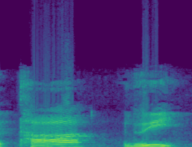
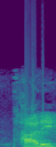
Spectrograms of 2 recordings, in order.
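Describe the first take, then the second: First: "था री" very slow, both vowels stretched; syllable by syllable. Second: Said in the usual way. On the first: Shown as a demonstration. Teacher showing what the letters make, "था री" slowly separated. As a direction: hold "था", pause, then long "री". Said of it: "तो क्या बन गया". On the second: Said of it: "टांग को कहते हैं".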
